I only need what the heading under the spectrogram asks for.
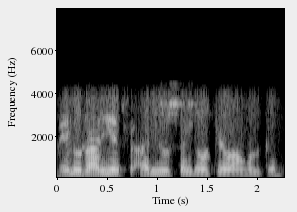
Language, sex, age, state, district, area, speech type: Tamil, male, 18-30, Tamil Nadu, Vellore, rural, conversation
